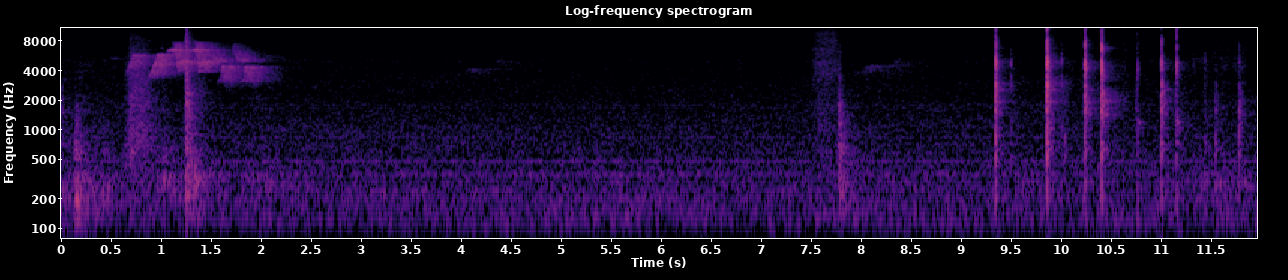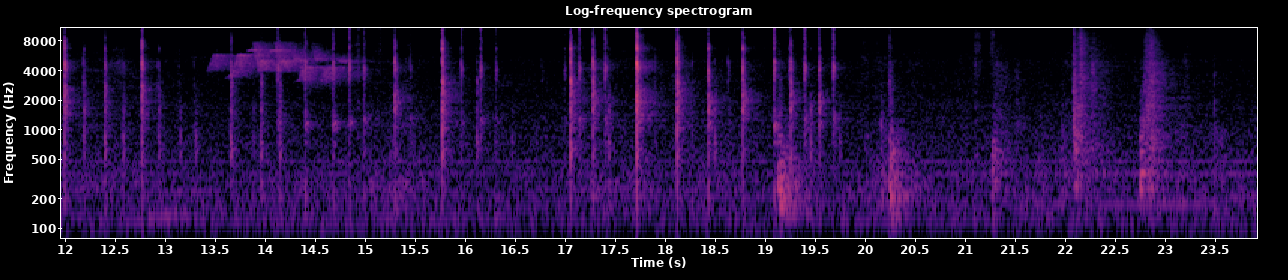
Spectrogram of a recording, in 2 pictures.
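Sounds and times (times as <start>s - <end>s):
sharp clicks and taps: 9.3s - 19.8s.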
